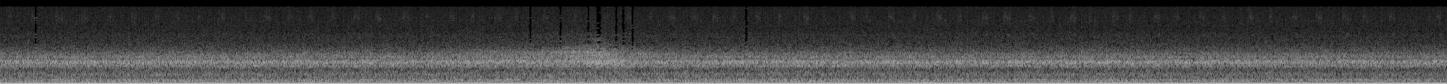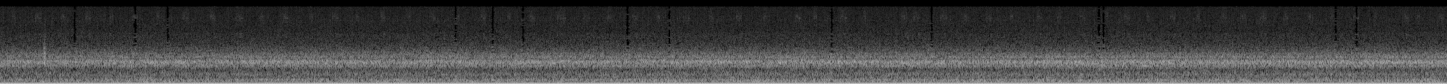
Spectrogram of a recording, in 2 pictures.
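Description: Tyres roll on the road with a steady rumble.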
